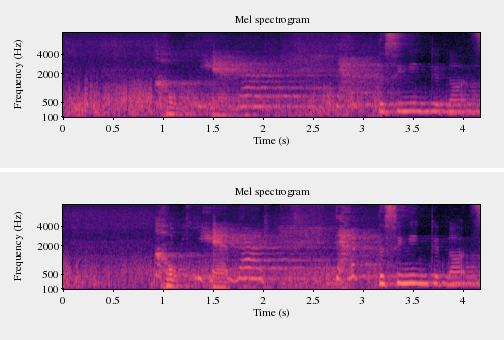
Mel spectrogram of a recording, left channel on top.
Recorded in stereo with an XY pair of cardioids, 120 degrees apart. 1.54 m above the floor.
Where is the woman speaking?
35° right, 1.0 m.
